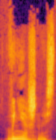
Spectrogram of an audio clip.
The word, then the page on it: внешность: /ˈvnʲeʂnəsʲtʲ/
